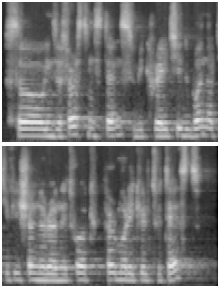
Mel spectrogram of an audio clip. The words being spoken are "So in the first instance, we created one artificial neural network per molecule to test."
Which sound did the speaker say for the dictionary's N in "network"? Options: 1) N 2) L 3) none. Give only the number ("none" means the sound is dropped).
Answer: 1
